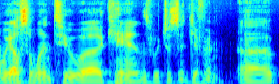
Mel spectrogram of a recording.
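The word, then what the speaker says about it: Cairns: scary coming down we also went to uh cans which is a different uh part uh look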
